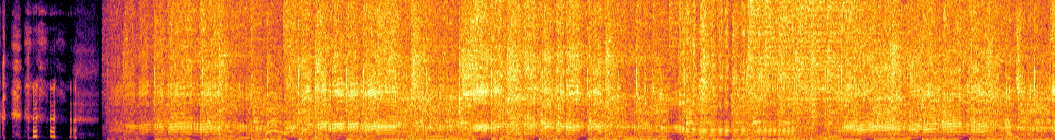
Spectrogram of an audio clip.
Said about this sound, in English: Oh no, it's a chainsaw. That sounds like something you would do.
